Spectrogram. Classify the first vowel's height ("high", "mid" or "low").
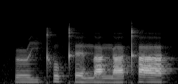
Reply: high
